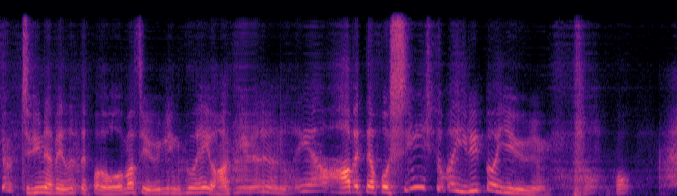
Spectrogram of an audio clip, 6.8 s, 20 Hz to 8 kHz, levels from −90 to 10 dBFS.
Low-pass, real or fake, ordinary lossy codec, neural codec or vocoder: 7.2 kHz; fake; none; codec, 16 kHz, 0.3 kbps, FocalCodec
